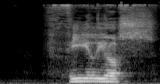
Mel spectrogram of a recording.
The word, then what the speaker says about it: filius: We have servus, filius. I should have pointed out it's a long I there, guys, as well.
